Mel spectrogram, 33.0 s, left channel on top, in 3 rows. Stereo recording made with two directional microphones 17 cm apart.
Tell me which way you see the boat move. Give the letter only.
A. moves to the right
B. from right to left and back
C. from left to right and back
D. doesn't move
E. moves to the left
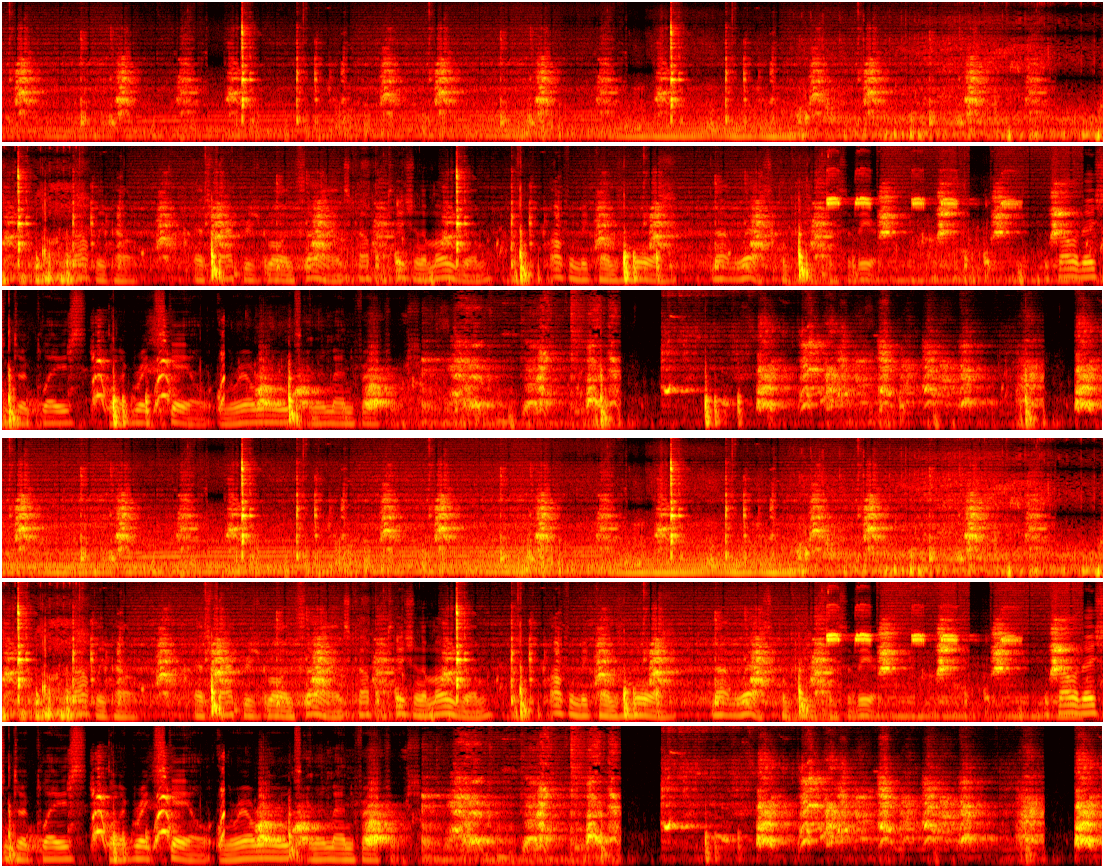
E.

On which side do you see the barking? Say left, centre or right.
right.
